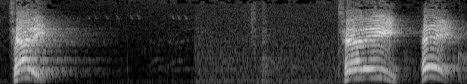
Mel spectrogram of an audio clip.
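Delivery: loud high call across the distance. Real, not acted. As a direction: shout his name to find him. Searching, calling for Teddy.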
